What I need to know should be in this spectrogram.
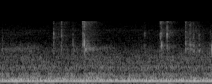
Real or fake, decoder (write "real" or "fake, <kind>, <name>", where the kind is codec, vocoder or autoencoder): real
